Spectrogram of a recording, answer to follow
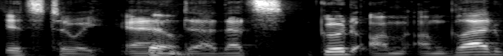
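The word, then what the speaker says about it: Toohey: I've been saying Tui. Is it Tuhe? No. It's Tui.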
